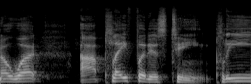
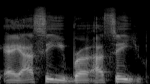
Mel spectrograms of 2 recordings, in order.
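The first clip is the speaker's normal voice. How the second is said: usual speaking voice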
